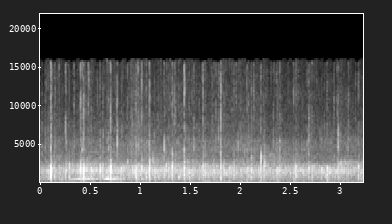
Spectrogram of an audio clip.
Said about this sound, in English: You all are doing an amazing job this year. You can clap. Come on.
